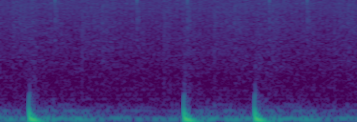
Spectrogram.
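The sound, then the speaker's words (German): Three low, dull heartbeat thumps sound alone against a faint low rumble. The last two come closer together than the first pair. “Emil konnte Labadis Herzschlag spüren.”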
